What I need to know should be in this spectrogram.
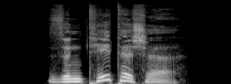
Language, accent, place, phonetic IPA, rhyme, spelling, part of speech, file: German, Germany, Berlin, [zʏnˈteːtɪʃə], -eːtɪʃə, synthetische, adjective, De-synthetische.ogg
- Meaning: inflection of synthetisch: 1. strong/mixed nominative/accusative feminine singular 2. strong nominative/accusative plural 3. weak nominative all-gender singular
